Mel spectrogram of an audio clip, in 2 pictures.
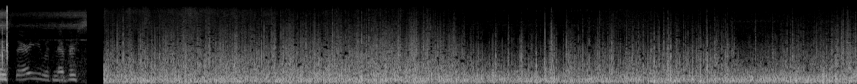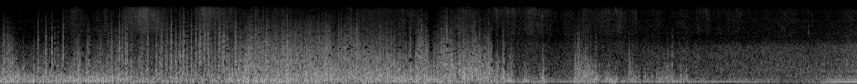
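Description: A boat motor drones steadily.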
